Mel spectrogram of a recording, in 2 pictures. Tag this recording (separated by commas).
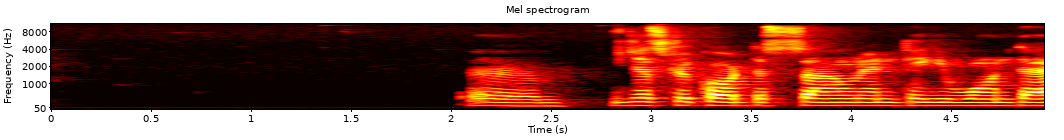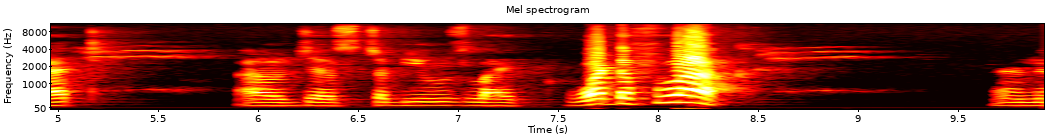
Speech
